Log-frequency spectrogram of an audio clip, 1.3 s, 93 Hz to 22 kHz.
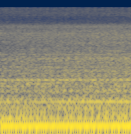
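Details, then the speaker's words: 1989 V6 Mitsubishi Pajero, first cold start after three days sitting, new stainless extractors and exhaust studs replacing leaking manifold: smooth even idle, steady low hum, no puffing or ticking; exhaust sealed, leak fixed. "all right first start stainless steel extractors there we go it's been sitting for three days damn cold good job brass no more exhaust leak how good is that"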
